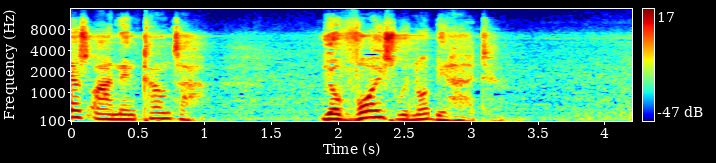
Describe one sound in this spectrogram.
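A man speaks forcefully through a microphone.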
